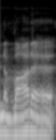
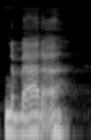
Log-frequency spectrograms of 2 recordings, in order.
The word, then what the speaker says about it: Nevada: Well, I said Nevada until very recently, until I got in trouble. – And what is it supposed to be? – Nevada.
